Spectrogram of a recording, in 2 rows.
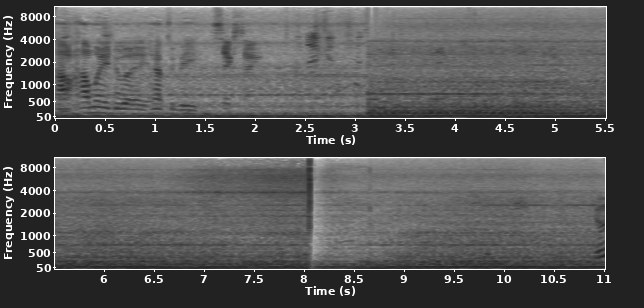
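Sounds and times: boat engines droning: 0.0s - 11.0s
wind rushing: 1.1s - 11.0s
water noise: 3.1s - 11.0s.

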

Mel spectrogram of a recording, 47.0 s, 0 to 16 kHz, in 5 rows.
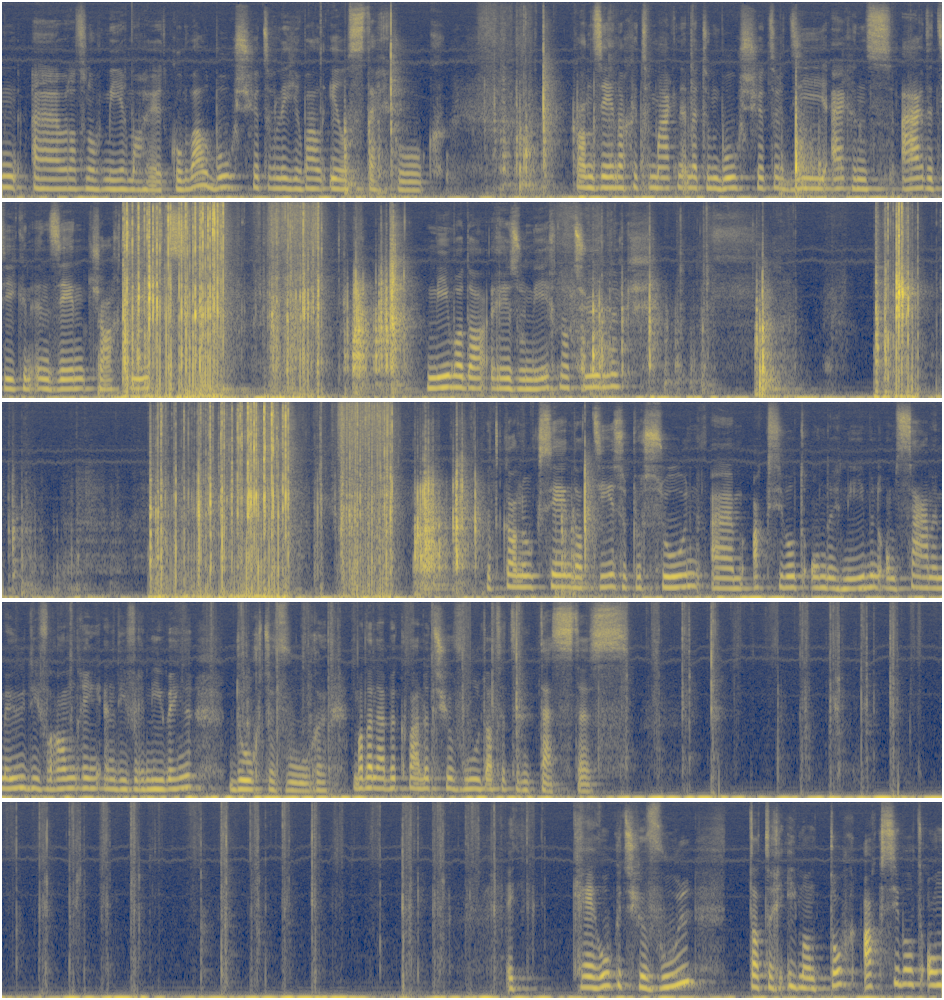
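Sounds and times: cards rustling: 10.5s - 13.3s, 14.9s - 23.7s, 34.7s - 43.1s
cards flicking while shuffled: 10.6s - 13.4s, 20.2s - 23.7s, 34.7s - 43.0s.

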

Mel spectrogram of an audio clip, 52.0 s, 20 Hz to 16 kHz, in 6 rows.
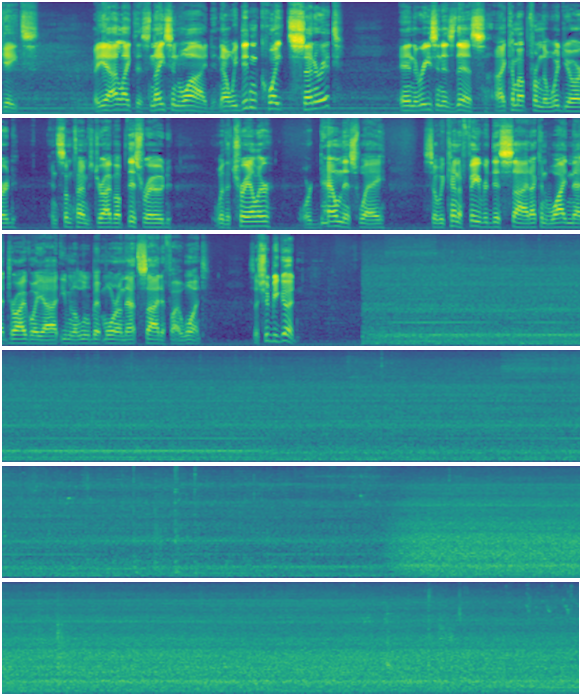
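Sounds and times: diesel engine running: 0.0s - 52.0s.

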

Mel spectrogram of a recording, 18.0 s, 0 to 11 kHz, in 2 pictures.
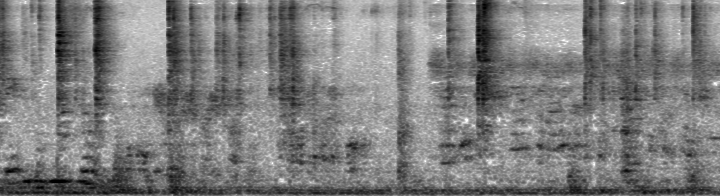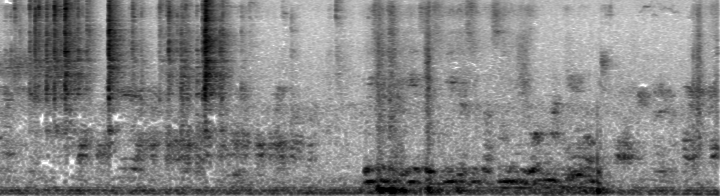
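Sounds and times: metallic clicks and scrapes: 0.0s - 4.0s, 7.3s - 12.3s.

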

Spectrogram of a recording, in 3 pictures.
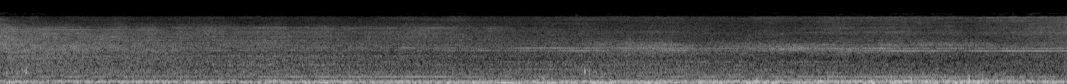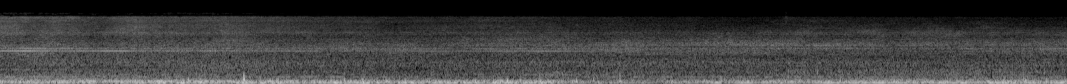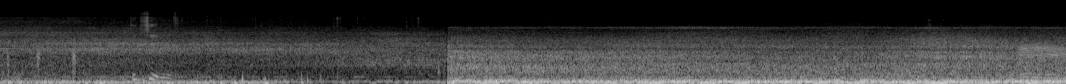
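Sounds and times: aircraft engines rumbling: 0.0s - 32.0s
high engine whine: 0.0s - 32.0s.

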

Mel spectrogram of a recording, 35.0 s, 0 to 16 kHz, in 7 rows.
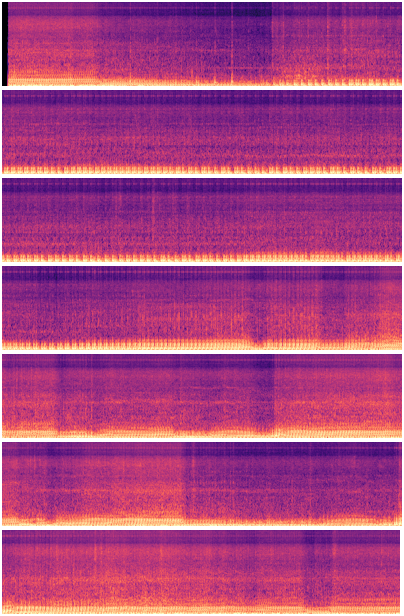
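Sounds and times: motorcycle engine running: 0.1s - 34.9s
motorcycle clattering over bumps: 1.4s - 19.4s.

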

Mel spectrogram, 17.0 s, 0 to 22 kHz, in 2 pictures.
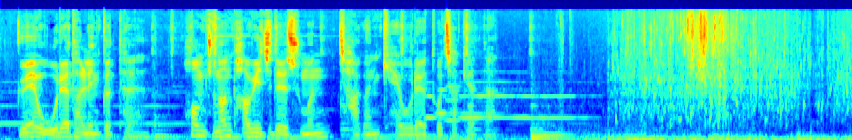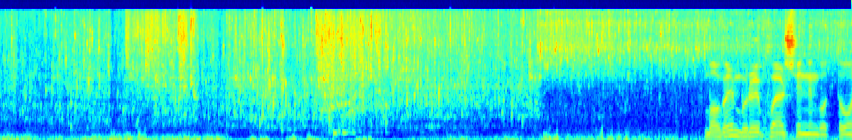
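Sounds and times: water pouring into metal can: 6.1s - 16.0s.

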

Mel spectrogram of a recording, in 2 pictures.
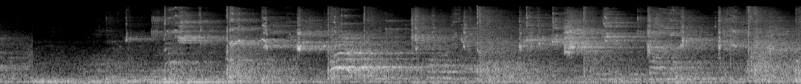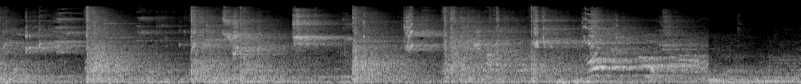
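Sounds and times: shoes squeaking on court: 1.0s - 14.9s
racket striking shuttlecock: 7.2s - 10.8s, 11.4s - 13.5s.

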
